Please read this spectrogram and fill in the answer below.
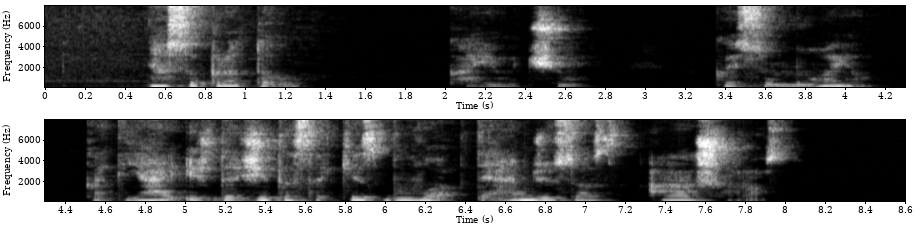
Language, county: Lithuanian, Utena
